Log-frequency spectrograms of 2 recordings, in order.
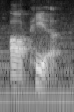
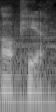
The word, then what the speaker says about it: Arpia: Pronounced, as far as Dan's instructions say, Arpia. Yes. Like Arpia. Pronounced Arpia.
